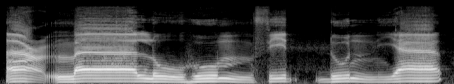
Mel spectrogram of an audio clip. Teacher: ma dibaca panjang, mad tabi'i panjang 2 harokat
